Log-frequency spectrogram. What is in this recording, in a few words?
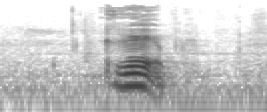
"geb", type of yellow flower, tlacochahuaya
